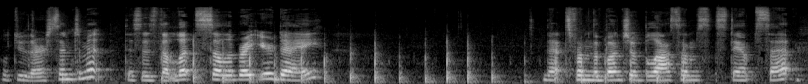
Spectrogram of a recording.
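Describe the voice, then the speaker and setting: A woman's voice: medium pitch, measured pace, pauses often, noisy background. A woman giving a casual, chatty card-making tutorial with plenty of fillers, a slight frog in her throat. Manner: chatty, relaxed, many fillers. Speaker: stamping craft demonstrator.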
